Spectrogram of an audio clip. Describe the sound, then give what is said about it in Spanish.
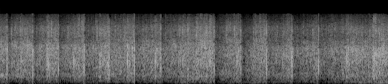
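Loud, sustained applause from an audience welcoming the invited guests of an evening event, a dense crackle of many hands clapping steadily for the full four seconds with no speech over it. “Bueno, muchachos, más que bienvenidos, un aplauso fuerte para ustedes porque están aquí.”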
